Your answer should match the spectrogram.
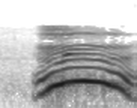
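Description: A single long cow moo, loud, swelling in with a steady low drone and fading out after more than a second, with no talking around it.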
